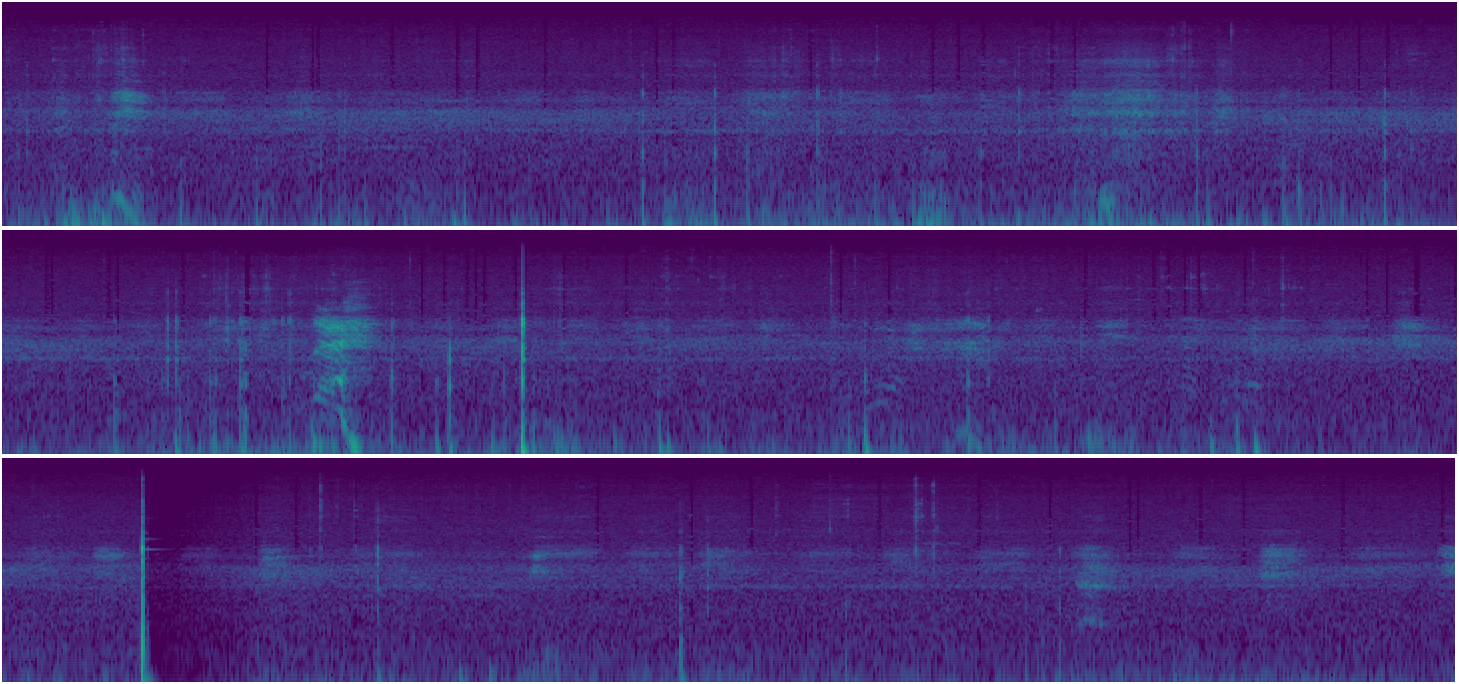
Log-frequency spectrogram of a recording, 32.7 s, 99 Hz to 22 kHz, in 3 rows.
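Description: Low rumble of wind and rubbing on a body-worn camera while a climber moves up a rock face, with the climber's breathing and effort noises. There is a single sharp click about 23 seconds in, then a brief dropout.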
